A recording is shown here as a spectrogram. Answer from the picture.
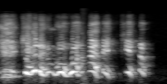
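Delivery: very high, loud, drawn-out tearful crying wail. Retelling a woman's reaction to a clown: imitating someone crying. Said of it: "she's crying".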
